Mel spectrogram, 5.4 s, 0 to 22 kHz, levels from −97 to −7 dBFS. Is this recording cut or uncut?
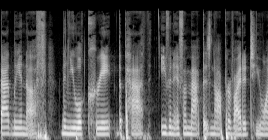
uncut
